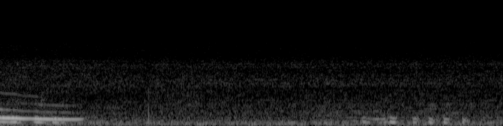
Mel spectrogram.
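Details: Dougie, a rescued Patterdale Terrier, napping at midday and making noises in his sleep: one drawn-out, nasal whine sliding slightly downward for about a second, then only faint murmuring in a quiet indoor room.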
